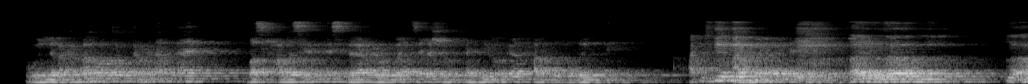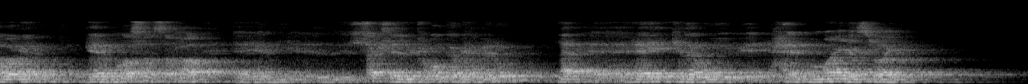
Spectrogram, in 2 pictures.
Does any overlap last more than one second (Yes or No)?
No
